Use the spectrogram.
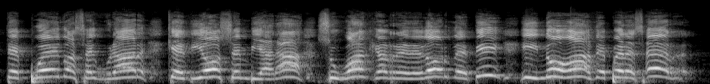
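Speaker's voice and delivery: loud, high, impassioned pulpit shout; full-force preaching. Real, not acted. Preacher assuring the congregation they will not perish, full-force preaching. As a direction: build to a thundering, high-pitched promise.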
